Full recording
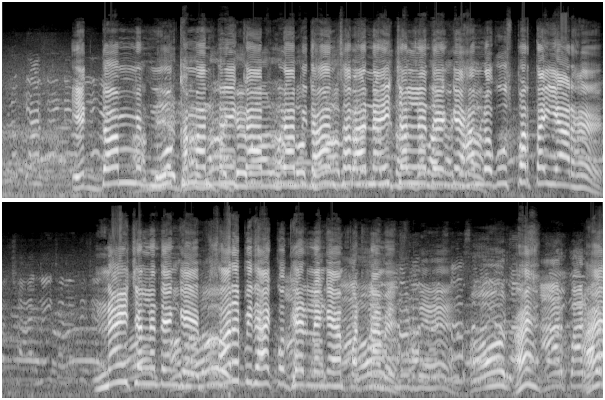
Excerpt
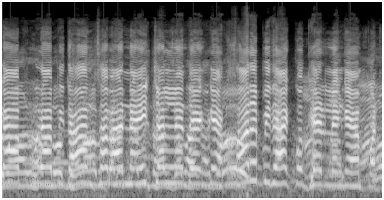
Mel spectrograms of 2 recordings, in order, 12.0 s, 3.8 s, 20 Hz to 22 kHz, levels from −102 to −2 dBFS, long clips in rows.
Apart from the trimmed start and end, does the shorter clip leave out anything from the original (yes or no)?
yes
